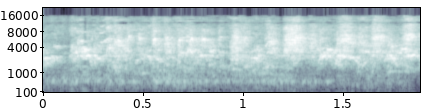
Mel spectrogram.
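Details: Playing budgerigars, recorded 13 December 2019: nearly two seconds of constant shrill chirping and grating squawks from the flock.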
